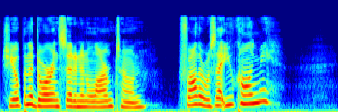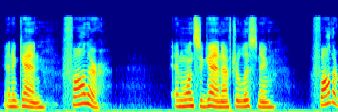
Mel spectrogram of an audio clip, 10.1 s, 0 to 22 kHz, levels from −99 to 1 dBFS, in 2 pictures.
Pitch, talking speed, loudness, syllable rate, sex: 235 Hz, 150 wpm, -17 LUFS, 5.4 syllables/s, female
